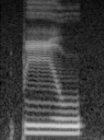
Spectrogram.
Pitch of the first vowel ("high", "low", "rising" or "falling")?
low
